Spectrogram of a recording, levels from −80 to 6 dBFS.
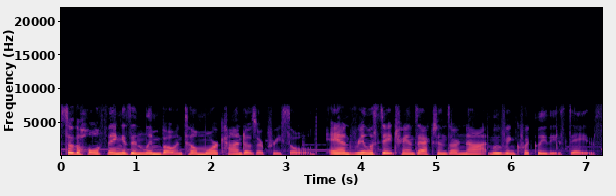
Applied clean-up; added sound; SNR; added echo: none; none; none; none.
